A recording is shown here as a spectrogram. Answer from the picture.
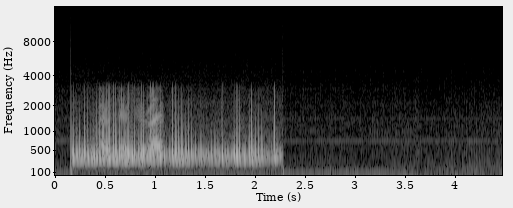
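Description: Police two-way radio transmission: a narrow, tinny burst of garbled, unintelligible radio audio that cuts off abruptly a little over two seconds in. After the cut there is faint radio hiss with a thin steady tone.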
